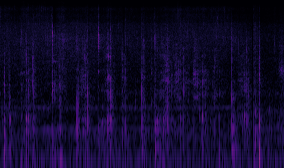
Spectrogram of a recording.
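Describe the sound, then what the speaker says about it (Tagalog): Food frying in a pan sizzles steadily while a utensil stirs and scrapes it in irregular strokes, close and moderately loud, with no talking. "Haluin natin."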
